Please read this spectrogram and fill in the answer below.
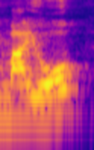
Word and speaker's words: maiô: Por exemplo, maio é o mês, maio é a roupa do trage de piscina, de banho da das mulheres, né? Então, maio maiô. Na escrita tem a diferença do acento e aí muda o significado.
